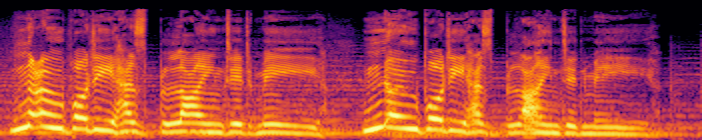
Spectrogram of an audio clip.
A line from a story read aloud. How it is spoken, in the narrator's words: between his whimpers and his wails, Polyphemus roars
